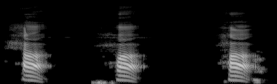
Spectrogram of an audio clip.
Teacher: কণ্ঠনালীর মাঝখান থেকে গরম বাতাসের সাহায্যে উচ্চারিত হবে। হ্যাঁ, হা হা হা, গরম একটা বাতাস বের হয়, হা উচ্চারণে বাংলা আকার প্রকাশ পাবে।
